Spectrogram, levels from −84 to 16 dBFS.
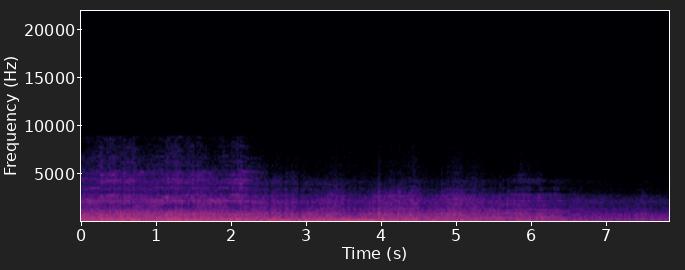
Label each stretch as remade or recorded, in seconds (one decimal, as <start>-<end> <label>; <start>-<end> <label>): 0.0-5.6 recorded; 5.6-6.5 remade; 6.5-7.8 recorded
